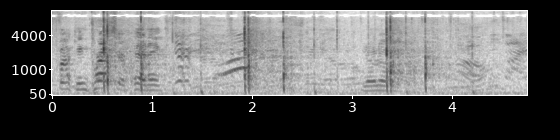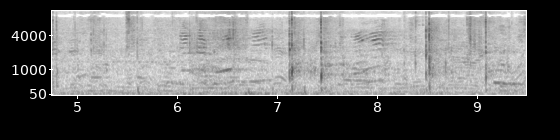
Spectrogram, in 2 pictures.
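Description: A ball smacks sharply off paddles and a wall, again and again, outdoors.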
